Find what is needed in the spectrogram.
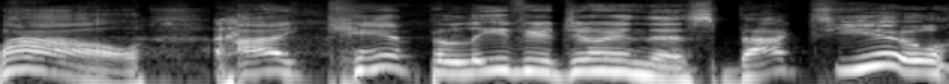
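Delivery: mock heartfelt, gushing, high, earnest sincere tone. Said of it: "you sounded so sin-".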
